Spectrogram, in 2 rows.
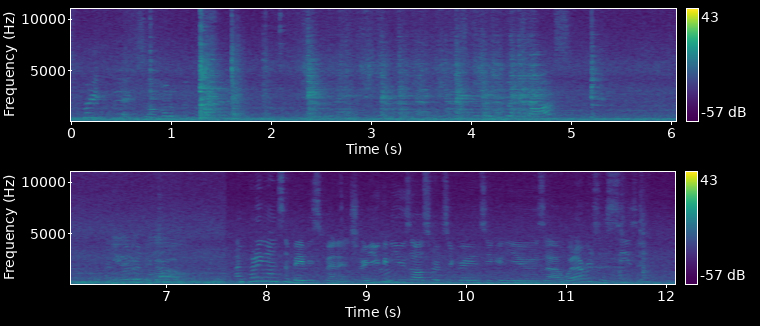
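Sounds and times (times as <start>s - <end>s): sauce sizzling in a pan: 0.0s - 7.6s
utensil scraping a pan: 0.7s - 5.4s.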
